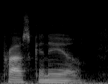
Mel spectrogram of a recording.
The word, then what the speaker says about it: proskuneo: I could spell it out for you in English letters: P R O S K U N E O. That's not how it's written in Greek, but then you guys could look at that, pronounce it proskuneo, and then I would say, which is translated worship or bow down.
